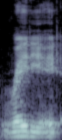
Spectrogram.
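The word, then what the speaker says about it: RAYD8: So I'm going to be talking a lot more about the brand new Radiate app that is coming. That's spelled R-A-Y-D-8.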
